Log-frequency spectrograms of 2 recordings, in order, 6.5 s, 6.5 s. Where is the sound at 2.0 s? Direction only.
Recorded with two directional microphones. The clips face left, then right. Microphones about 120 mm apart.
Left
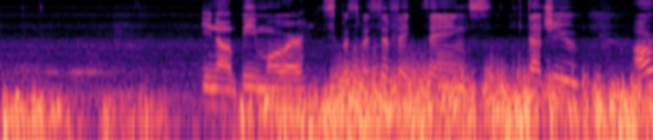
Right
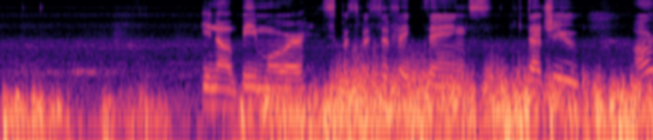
15° left (ahead or behind).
